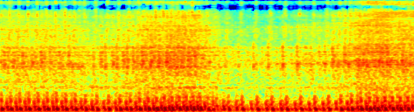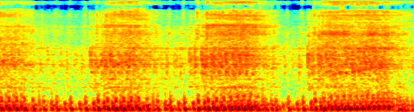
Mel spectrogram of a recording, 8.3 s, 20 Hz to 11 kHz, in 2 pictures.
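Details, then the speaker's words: Yamaha Drag Star XVS650: loose, uneven clatter over a lumpy V-twin idle, with the engine swelling up and down slightly. Engine clatter, source unknown and diagnosis sought. "Vou tentar gravar o barulho dessa Dagstar 680 para ver se eu consigo alguém para me ajudar com o diagnóstico."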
